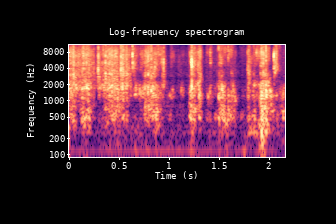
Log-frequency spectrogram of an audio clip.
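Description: Paper or plastic mail packaging crinkling and tearing as it is opened by hand, a dense run of small crackles.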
